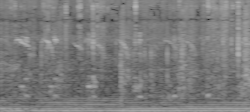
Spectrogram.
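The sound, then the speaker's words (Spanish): Chickens cluck softly outdoors, short scattered calls over a steady low hum of background noise, with no one speaking. “Nomás las aves y una cabra afuera.”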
